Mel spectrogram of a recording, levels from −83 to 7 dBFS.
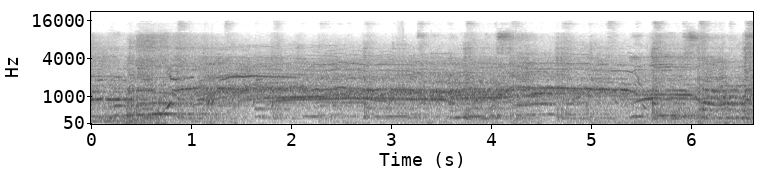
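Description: Repeated buffers occur at 1.2 s, 3.08 s and 4.68 s: playback ran short of fresh audio, so the last piece, consistent with a 40 ms buffer, was replayed once, twice at 3.08 s, giving brief hard-edged stutters with nothing apparently skipped.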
